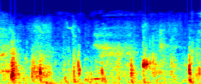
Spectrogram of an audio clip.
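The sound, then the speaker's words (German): Horse hoofbeats on soft, mossy forest ground: many muffled, uneven thuds in a walking rhythm, fairly soft and dull rather than sharp clip-clops. “Kaum, dass man den Hufschlag der Pferde vernahm.”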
